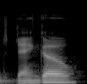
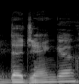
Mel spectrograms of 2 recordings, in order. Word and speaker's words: Django: Leonardo DiCaprio was in Django with Samuel Jackson. Did you say Django? I did. Yeah. The D is silent.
